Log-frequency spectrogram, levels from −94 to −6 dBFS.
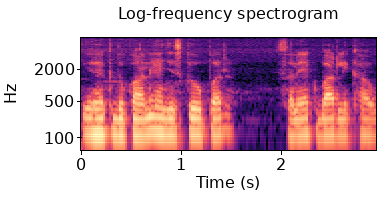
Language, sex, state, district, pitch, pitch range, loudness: Hindi, male, Jharkhand, Palamu, 115 Hz, 115-120 Hz, -17 LUFS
